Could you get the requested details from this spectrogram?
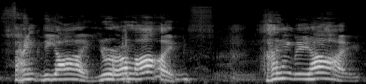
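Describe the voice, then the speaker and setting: A man's voice: very high voice, animated, pushed and bright, pitched above the performer's own voice, full character voice, poor audio. A man voicing an aged, eccentric male doctor who drags out his delighted exclamations. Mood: gleeful. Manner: gleeful, drawn-out exclamations. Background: background music.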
